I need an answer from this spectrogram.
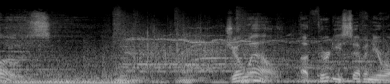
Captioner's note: Gritos e aplausos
